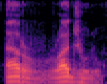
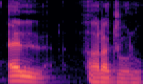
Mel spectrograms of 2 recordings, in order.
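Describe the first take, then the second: First: "ar-rajulu" with no L, straight into a held rolled R; silent lam. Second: "el-rajulu" with a separate L before the R; lam wrongly sounded. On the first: Teacher giving the correct form, "ar-rajulu" with doubled R. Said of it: "On dit". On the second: Teacher showing what one must not say, the L sounded in "el-rajulu". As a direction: say "el-rajulu" slowly, L audible and detached. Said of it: "On dit pas el-rajulu". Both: Shown as a demonstration.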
